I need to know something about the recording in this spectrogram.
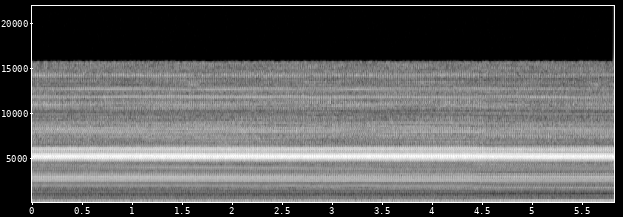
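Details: Brand-new MSI MEG Core Liquid S360 cooler on a 13900K with MSI Z790: steady thin high-pitched pump whine over a low hum, unchanging throughout.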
